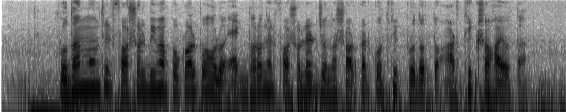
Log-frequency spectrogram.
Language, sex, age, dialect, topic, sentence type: Bengali, male, 18-24, Standard Colloquial, agriculture, statement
